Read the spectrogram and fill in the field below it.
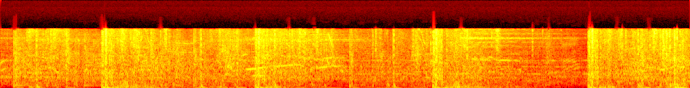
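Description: A gun fires loud shots that echo.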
